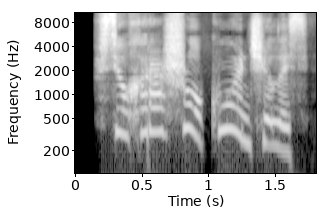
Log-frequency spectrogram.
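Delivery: put-on high, glad girl voice; relieved and pleased; cheerful. Alice relieved.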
